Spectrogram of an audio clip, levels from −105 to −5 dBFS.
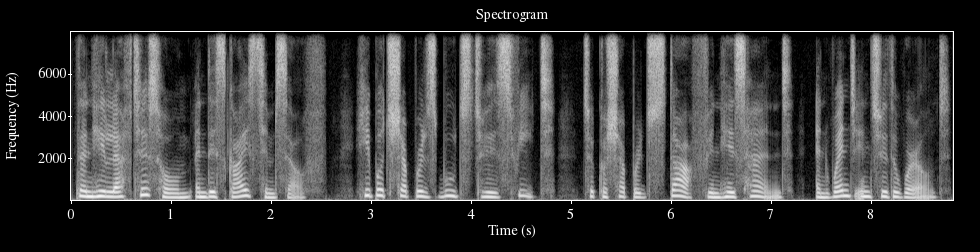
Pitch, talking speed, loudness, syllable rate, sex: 220 Hz, 185 wpm, -19 LUFS, 4.2 syllables/s, female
